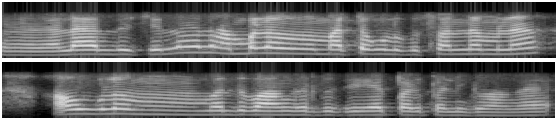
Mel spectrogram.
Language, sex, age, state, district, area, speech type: Tamil, female, 60+, Tamil Nadu, Viluppuram, rural, conversation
